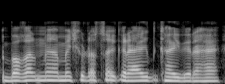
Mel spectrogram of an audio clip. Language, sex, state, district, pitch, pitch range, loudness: Hindi, male, Jharkhand, Garhwa, 180 Hz, 170-190 Hz, -15 LUFS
